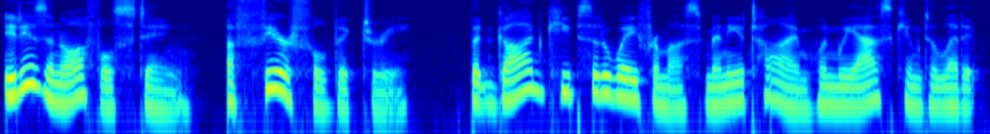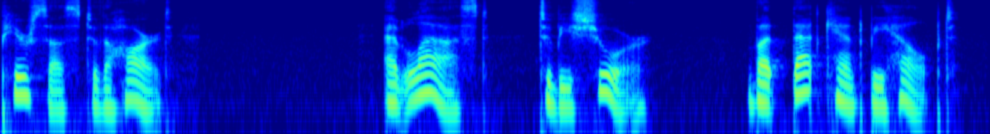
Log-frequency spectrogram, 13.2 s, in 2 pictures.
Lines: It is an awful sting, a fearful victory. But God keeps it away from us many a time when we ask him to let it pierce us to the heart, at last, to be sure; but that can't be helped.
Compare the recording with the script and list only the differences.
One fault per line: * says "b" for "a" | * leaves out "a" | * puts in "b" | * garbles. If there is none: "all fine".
all fine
